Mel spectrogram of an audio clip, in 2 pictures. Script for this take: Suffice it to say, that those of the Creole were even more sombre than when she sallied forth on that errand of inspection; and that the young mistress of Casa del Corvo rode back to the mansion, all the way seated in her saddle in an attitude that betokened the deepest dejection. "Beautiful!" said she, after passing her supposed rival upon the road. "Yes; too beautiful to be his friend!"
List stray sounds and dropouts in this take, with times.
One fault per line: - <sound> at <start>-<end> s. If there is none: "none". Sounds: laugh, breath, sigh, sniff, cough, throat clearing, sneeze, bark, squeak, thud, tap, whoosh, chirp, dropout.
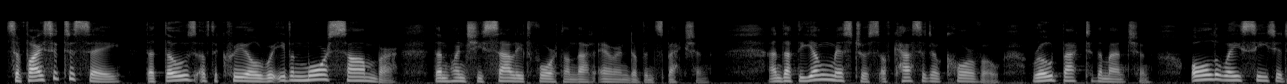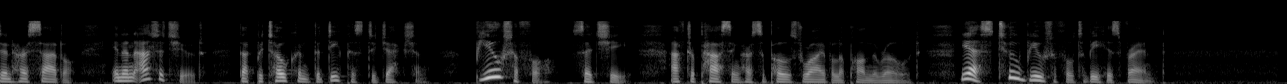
none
